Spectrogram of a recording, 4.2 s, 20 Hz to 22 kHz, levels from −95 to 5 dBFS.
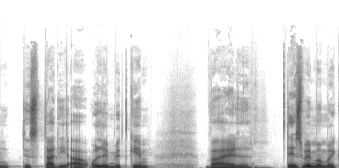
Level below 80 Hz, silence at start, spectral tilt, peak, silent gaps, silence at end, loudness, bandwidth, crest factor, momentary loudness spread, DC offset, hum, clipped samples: -48 dBFS; 0 s; -6 dB/octave; -4 dBFS; none; 0.05 s; -21 LUFS; 16 kHz; 16 dB; 11 LU; under 0.1%; none; under 0.1%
